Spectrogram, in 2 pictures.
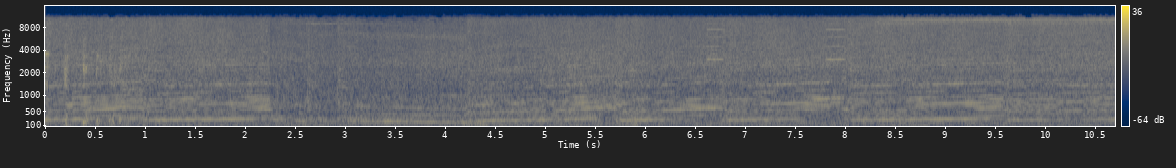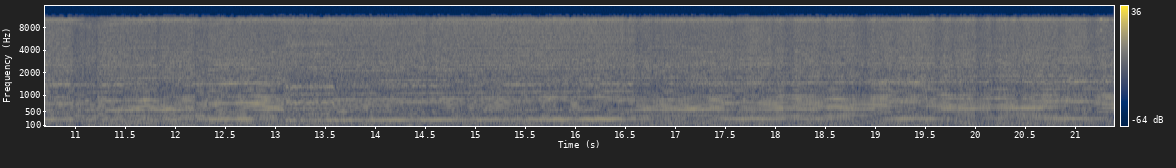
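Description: Haas F1 car on a flying lap around the Baku street circuit in the F1 2016 racing game, its engine screaming loud and steady throughout, pitch climbing through gears with short dips at each shift and braking zone.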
